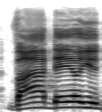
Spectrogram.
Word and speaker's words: Vidalia: Vidalia, Georgia. And Vidalia, Georgia is the sweet onion capital of the world. Vidalia onions. Y'all had Vidalia, you get Vidalia onions up here? I love grilling Vidalia onions.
